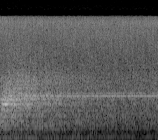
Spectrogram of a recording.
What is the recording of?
Other than cutting, slicing-- no effects were applied. A resonant machine sound.
Effect, Effects, Machine, Machinery, Mechanical, Slice, ToiletTrollTube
